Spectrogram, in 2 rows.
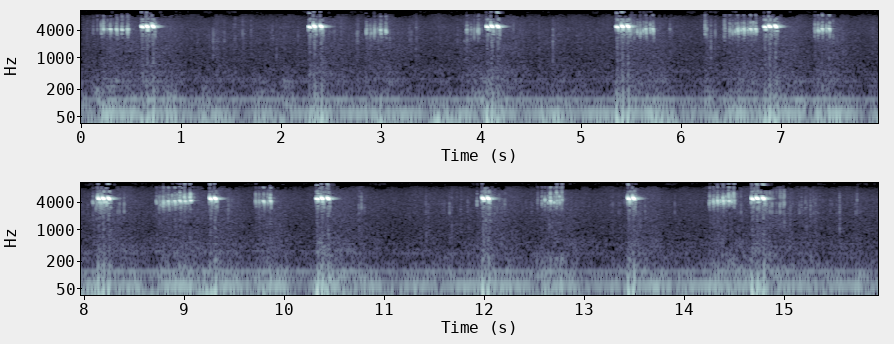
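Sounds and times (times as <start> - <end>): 
cricket chirping: 0.1 - 0.8, 2.3 - 3.1, 3.9 - 4.3, 5.3 - 5.8, 6.4 - 10.6, 12.0 - 12.8, 13.4 - 13.6, 14.2 - 15.0.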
